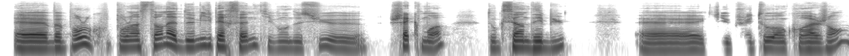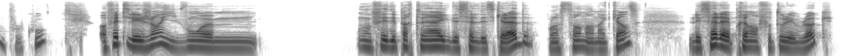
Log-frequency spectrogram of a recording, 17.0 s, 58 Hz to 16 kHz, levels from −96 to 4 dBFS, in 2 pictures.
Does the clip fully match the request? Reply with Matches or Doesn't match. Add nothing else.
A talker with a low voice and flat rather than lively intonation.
Doesn't match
